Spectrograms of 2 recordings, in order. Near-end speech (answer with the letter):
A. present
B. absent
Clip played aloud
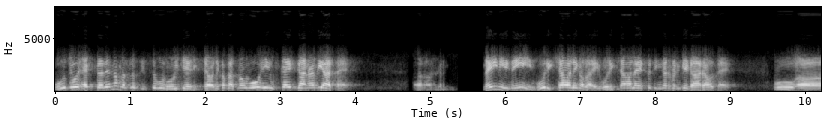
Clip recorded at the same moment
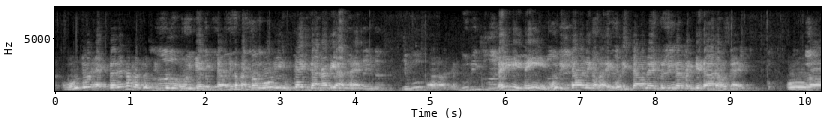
A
